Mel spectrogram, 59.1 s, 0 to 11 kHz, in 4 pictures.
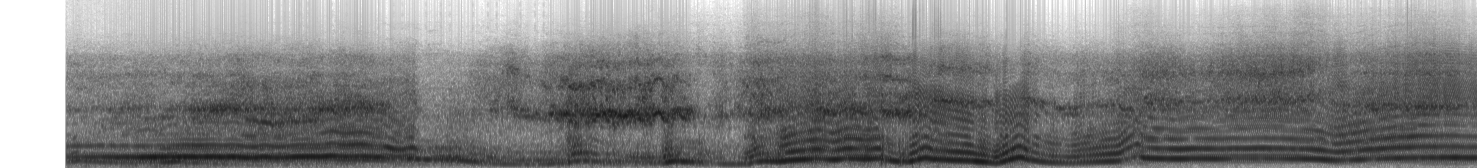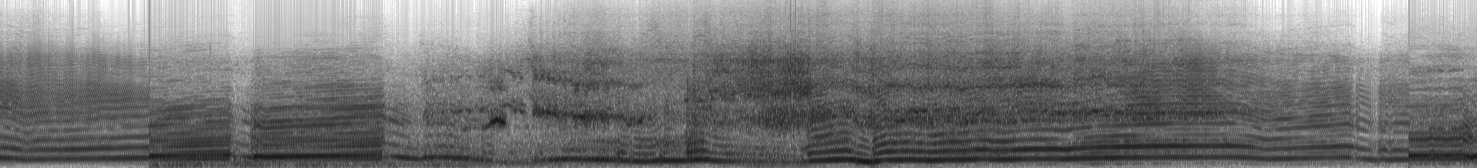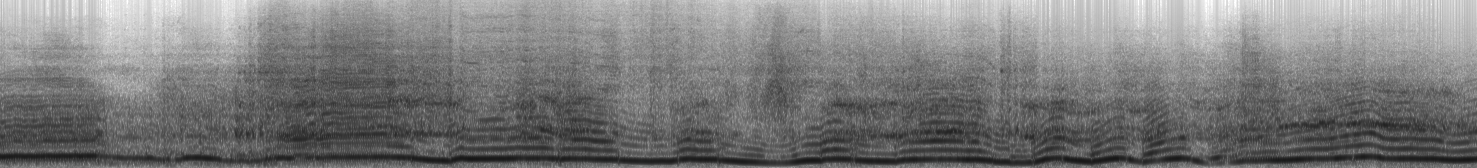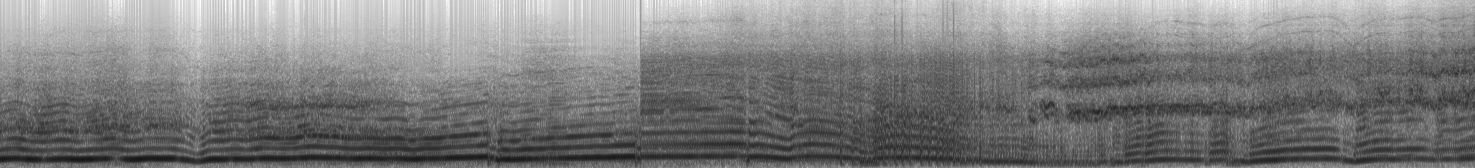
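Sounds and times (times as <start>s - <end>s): rally car engines revving: 0.7s - 59.0s
tyres squealing on tarmac: 4.8s - 10.8s, 19.1s - 26.2s, 54.1s - 59.0s.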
